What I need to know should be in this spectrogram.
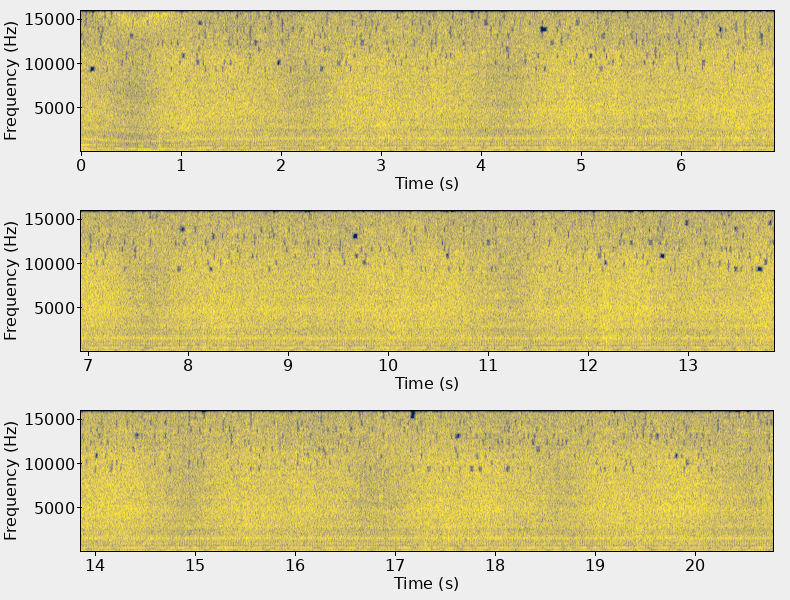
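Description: A speedboat engine drones steadily at high speed.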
